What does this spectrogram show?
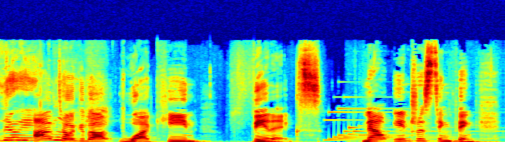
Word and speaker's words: Joaquin: If we open the Wikipedia transcription of his name, we see H as the very first sound, but in reality people are dropping this H sound, and if you've been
